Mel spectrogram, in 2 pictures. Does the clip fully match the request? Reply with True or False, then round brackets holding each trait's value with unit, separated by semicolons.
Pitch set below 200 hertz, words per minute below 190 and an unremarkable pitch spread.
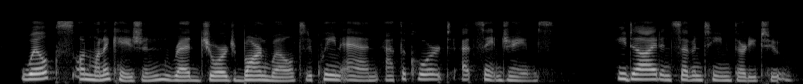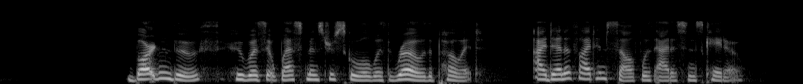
False (205 Hz; 135 wpm; 3.8 semitones)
